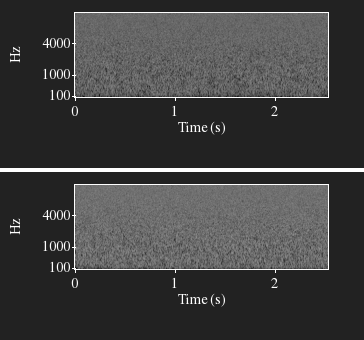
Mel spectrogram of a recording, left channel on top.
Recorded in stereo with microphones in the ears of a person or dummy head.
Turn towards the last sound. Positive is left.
No sound to turn to.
